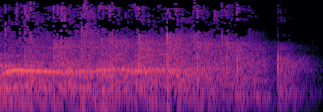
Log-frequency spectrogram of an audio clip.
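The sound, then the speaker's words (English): A crowd claps and cheers together in a dense burst of applause, with a high held shout rising over it, then the clapping thins out and fades away. “Can we cheer for the curry this morning? Come on.”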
